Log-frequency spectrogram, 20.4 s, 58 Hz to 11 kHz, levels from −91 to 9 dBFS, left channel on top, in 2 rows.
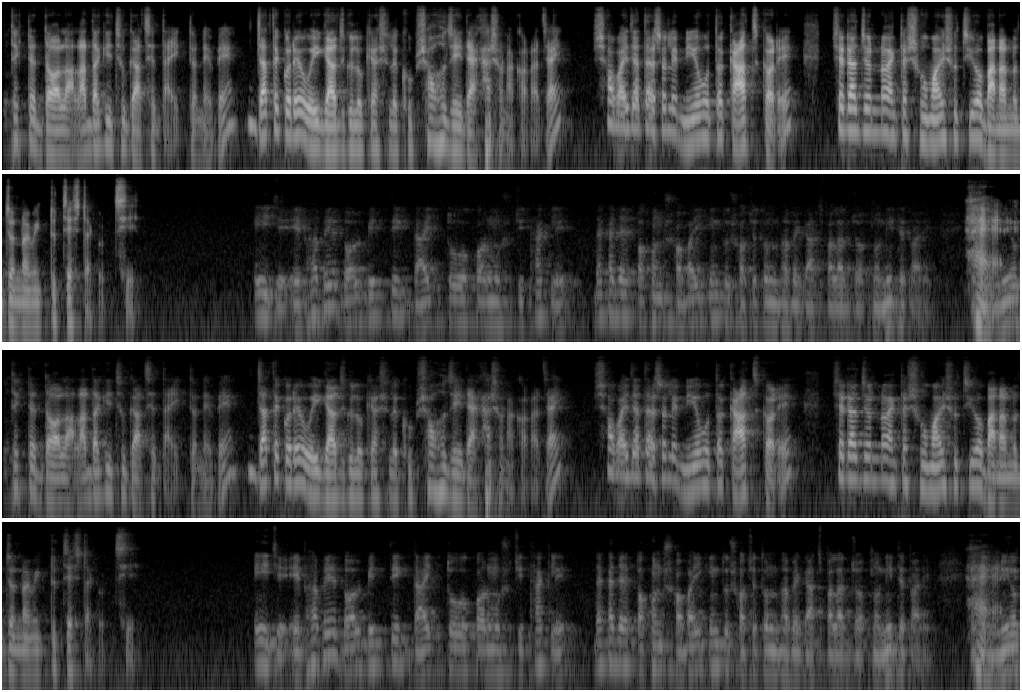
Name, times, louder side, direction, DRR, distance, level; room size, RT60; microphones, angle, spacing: voice 1, 0.0-5.6 5.9-11.5 19.8-20.1, left 8 dB, 75° left, 0.5 m, -31 dB
voice 2, 12.7-15.8 16.1-20.3, right 2 dB, 65° right, 1.9 m, -47 dB
13.5 x 7.7 x 4.4 m
head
